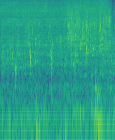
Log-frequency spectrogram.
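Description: Tap water runs steadily into a sink while hands are washed beneath it, a continuous splashing hiss with small irregular splatters and no voices.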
